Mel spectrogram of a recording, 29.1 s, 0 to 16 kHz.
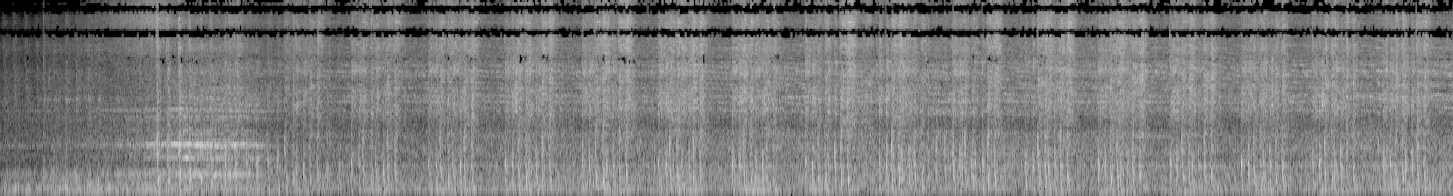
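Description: Freight train passing at speed behind a JR Freight EF210 electric locomotive, followed by a long string of Koki container flat wagons whose wheels clatter over the rail joints in a steady repeating rhythm. A brief steady tone sounds about three seconds in as the locomotive goes by.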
